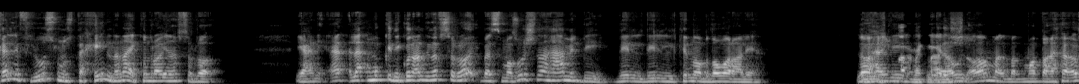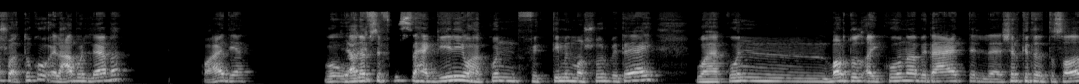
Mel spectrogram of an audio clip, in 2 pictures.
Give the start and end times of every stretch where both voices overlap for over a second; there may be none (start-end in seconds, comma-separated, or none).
8.6-9.9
